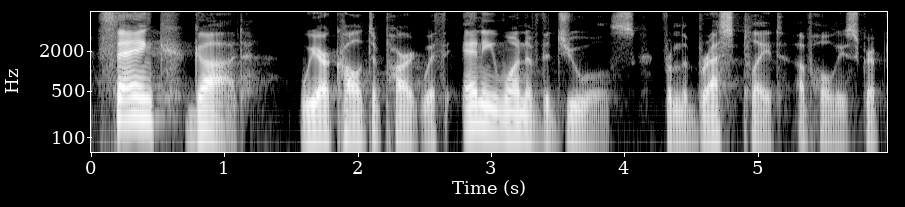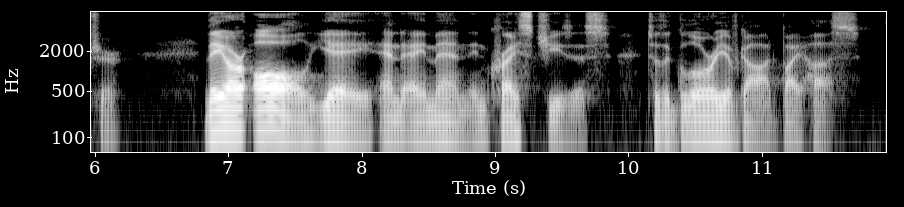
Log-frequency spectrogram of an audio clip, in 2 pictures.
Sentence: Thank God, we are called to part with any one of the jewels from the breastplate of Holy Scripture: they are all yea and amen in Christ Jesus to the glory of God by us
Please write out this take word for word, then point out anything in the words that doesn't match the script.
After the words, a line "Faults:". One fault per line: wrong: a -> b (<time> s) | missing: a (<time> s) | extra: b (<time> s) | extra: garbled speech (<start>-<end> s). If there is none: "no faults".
Thank God, we are called to part with any one of the jewels from the breastplate of Holy Scripture: they are all yea and amen in Christ Jesus to the glory of God by us
Faults:
no faults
